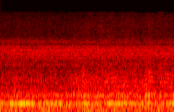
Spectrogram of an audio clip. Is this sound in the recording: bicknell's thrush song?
no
